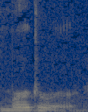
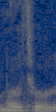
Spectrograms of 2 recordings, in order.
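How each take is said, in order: First: The middle consonant is a hard d sound. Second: The middle consonant is a soft th sound. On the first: The speaker calls it right. "it's pronounced murderer" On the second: The speaker calls it wrong. "it's not murtherer"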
